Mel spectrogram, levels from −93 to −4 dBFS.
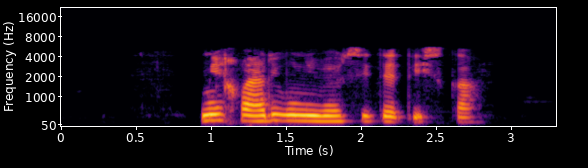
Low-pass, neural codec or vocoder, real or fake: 5.4 kHz; none; real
